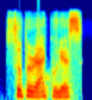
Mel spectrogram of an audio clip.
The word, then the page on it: superaqueous: Indian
